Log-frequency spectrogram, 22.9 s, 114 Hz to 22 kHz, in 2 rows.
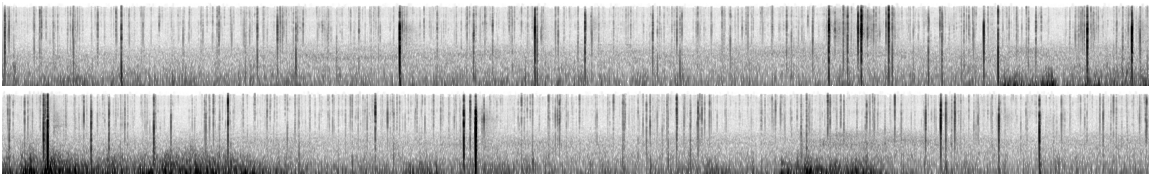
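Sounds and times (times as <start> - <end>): campfire crackling and popping: 0.0 - 22.9.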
